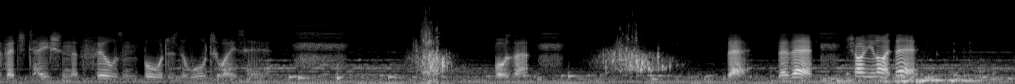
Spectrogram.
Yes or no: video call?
no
